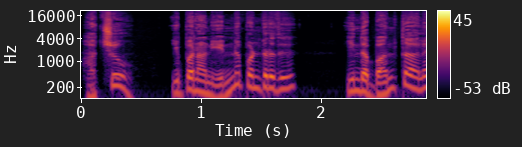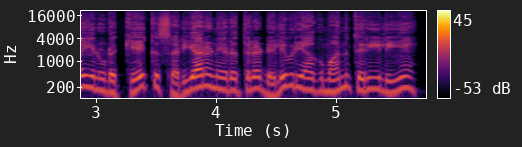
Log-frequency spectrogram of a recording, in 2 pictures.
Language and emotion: Tamil, fearful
